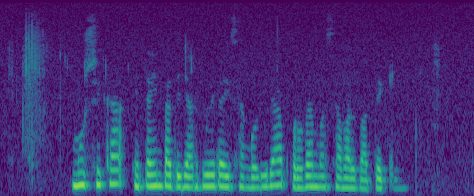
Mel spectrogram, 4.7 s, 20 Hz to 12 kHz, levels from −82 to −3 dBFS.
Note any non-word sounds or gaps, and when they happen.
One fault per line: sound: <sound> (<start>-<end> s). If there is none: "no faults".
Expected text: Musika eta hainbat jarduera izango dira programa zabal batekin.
no faults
